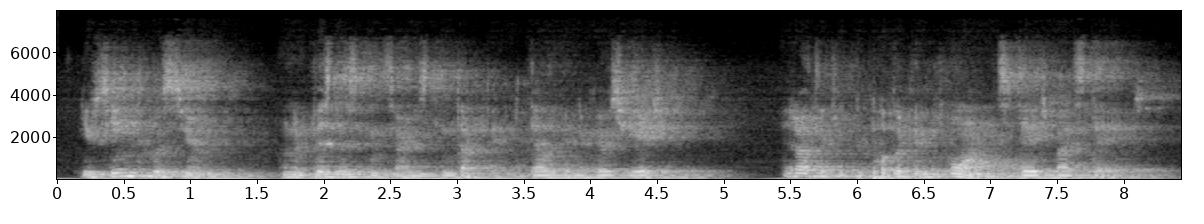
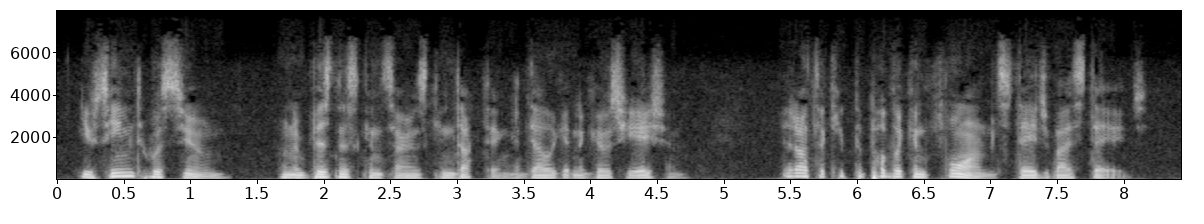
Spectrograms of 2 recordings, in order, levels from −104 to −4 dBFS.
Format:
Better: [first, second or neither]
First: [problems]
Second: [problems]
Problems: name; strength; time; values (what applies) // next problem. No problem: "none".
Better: second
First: room echo; dies away in 1.2 s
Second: none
